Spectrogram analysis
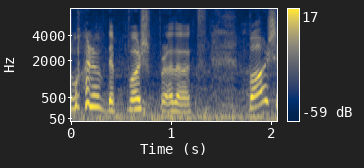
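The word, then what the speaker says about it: Pox: Posh is spelled P-O-X, but it's Mayan.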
